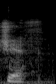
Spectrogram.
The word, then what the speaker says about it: GIF: we know what GIF is short for, but the person who made it, The says person who made it otherwise.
